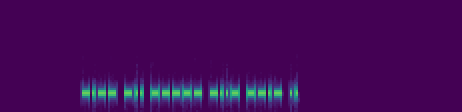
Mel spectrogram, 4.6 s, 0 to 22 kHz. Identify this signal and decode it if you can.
Morse code, heard as a keyed tone, about 41 wpm, 700 Hz. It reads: YD0XQI
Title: DXCC-100 Call Signs - 6 Characters - Repeated 2x - 45wpm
